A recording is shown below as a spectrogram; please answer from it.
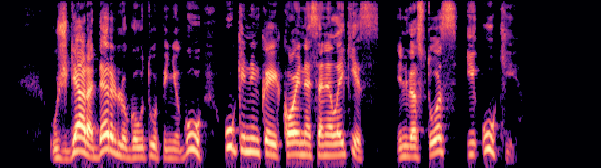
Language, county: Lithuanian, Vilnius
